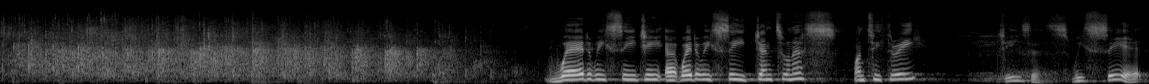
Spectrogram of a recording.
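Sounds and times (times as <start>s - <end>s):
audience clapping: 0.0s - 5.4s
speech: 5.5s - 9.3s, 10.0s - 11.4s.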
